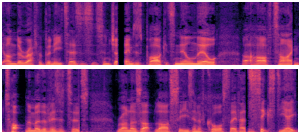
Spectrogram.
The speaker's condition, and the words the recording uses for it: None; typical speech.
